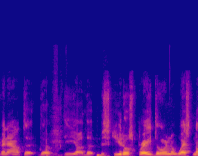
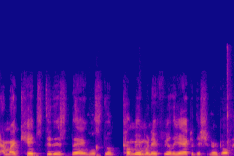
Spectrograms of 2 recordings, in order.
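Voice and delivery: usual speaking voice

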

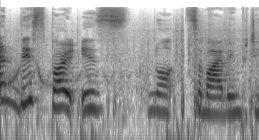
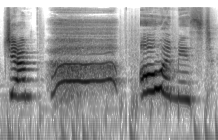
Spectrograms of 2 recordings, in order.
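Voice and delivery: high sharp gasp then louder dismay; startled gasp; 11 semitones higher, 9 dB louder than usual. Real, not acted. Gamer missing the rescue boat jump, startled gasp. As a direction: leap and gasp as the jump fails.

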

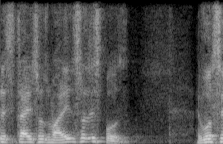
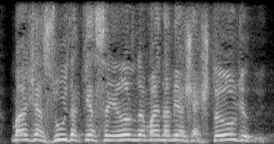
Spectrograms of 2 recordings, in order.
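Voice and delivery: high, fast complaining plea; the president protests to Jesus in a high voice; a hammed-up indignant whine; whiny protest; 9 semitones higher than usual.

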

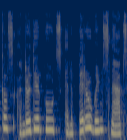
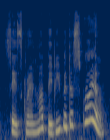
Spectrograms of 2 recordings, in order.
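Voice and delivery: plain reading voice

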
